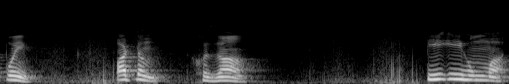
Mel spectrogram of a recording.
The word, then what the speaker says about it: Hulme: हुम्मा, इसमें एल जो है ये साइलेंट है, इसको हुल्लम नहीं होम्मा. तो इसका प्रोनाउंसिएशन जो है टी.ई. हुम्मा ये है और ये ब्रिटिश पोइट है.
